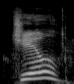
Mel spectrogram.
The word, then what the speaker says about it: Jill: Jeg ved ikke, hvordan navnet udtales. Der står Jell på telefonen fra Roskilde. – Ja, hej. – Hej. – Hej. – Hvad er dit navn? – Jill. – Jill. Ah.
